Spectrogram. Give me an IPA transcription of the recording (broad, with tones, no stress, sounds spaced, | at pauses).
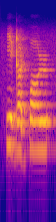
i˦˨ ɖ ɔ˦˨ ɖ p ɔ˦ ɹ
